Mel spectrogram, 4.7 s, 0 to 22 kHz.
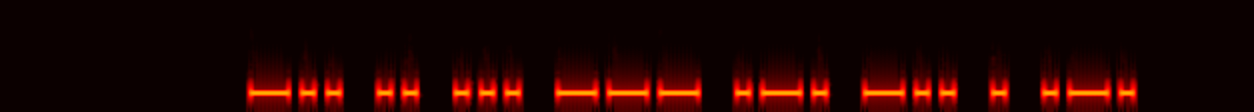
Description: Morse code, heard as a keyed tone, about 25 wpm, 700 Hz. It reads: DISORDER
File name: Eight Letter Words - 25wpm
